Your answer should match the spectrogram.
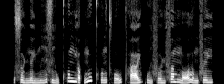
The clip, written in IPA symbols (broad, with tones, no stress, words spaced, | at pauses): sɵ˨˩ɥn̪e˨˩j miː˨˥siː˨˩w kʰʊ˥ŋjɐ˨p̚ n̪uː˥kʰʊ˨˧ŋt̪ʰo˨˥w pʰaː˨˥jkʷiː˨˩fɵ˨ɥ fɐ˥mn̪ɔː˨˥ lʊ˧ŋfe˥j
